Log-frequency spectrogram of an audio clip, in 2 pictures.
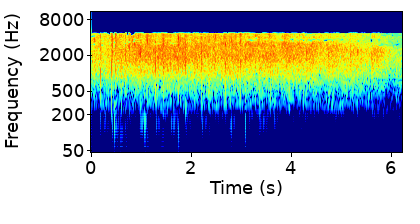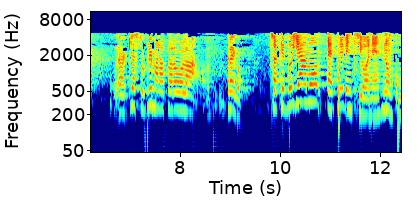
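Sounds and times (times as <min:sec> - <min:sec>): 
audience applause: 0:00.0 - 0:06.4
speech: 0:06.8 - 0:12.4.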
